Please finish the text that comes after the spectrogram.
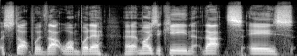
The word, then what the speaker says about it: Moise Kean: No, Graham, I really don't care about pronunciation, mate, so stop with that one, buddy. Moise Keane, that is how his name is said, so I don't care.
